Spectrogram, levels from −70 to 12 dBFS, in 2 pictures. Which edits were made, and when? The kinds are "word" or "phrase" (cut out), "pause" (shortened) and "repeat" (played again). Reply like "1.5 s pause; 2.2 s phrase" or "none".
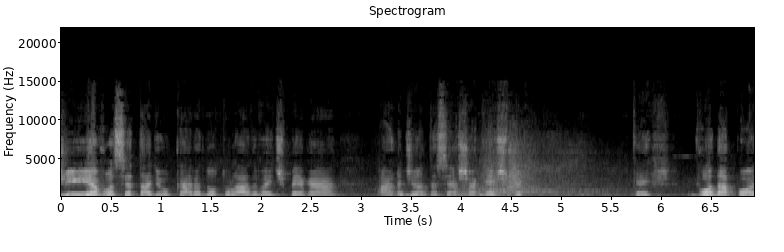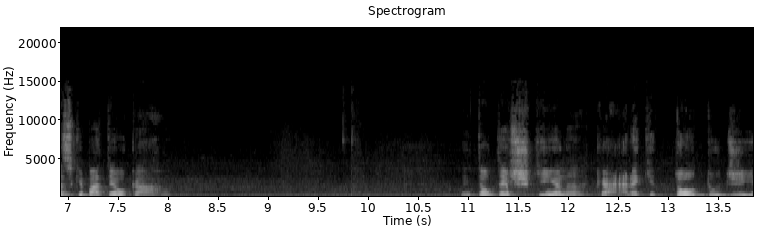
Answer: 0.9 s word; 3.4 s word; 11.4 s word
